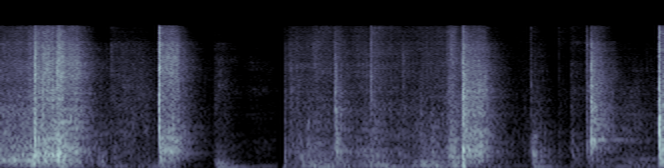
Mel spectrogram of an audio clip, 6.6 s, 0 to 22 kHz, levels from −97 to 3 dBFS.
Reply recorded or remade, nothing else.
remade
